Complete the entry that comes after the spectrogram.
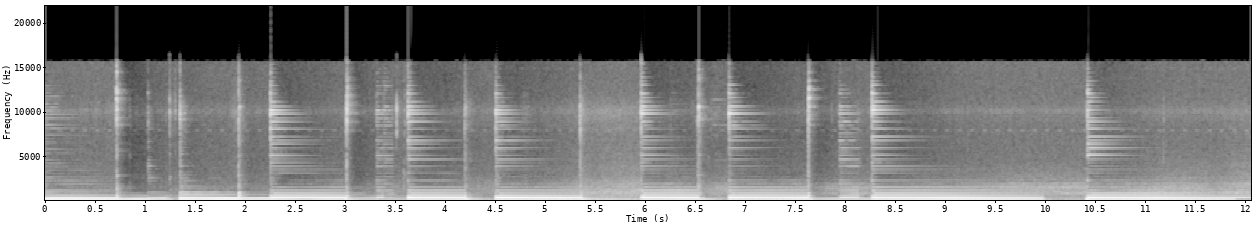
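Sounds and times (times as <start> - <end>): classical guitar chord ringing: 0.0 - 12.0.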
